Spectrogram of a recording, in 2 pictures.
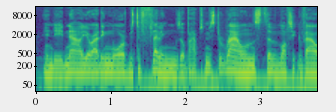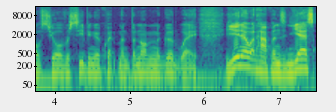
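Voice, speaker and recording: A man's voice: mid-range voice, natural voice. A man playing a cheeky, whimsical 1920s radio pioneer in a radio play, rambling theatrically with hesitant, playful asides to listeners. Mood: mock-grave. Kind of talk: 1920s radio play acting, comic monologue.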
